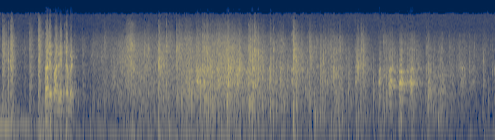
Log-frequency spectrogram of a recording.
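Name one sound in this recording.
Several pairs of boots shuffle and stamp across a hard floor in a scuffle.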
